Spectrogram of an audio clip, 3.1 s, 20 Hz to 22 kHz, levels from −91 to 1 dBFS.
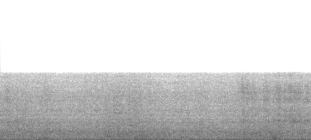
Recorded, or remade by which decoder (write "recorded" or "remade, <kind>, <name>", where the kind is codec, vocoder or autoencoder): recorded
